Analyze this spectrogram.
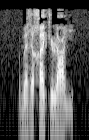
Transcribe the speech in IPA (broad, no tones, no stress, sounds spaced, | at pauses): b æ z e χ æ kʲ æ ɭ i ʕ ḭ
